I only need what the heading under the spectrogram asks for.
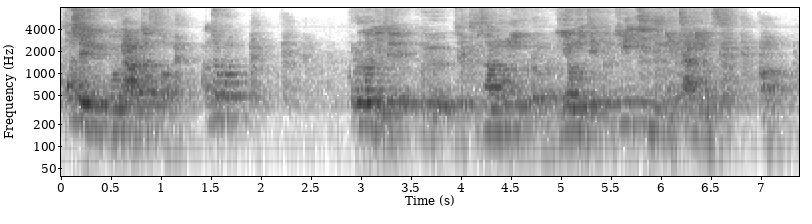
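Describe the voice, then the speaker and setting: A man's voice: a little high, quick pace. A man teaching a class, telling a long story and acting out the voices of the people in it. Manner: lively, acts out quoted voices in a storytelling lecture. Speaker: English teacher. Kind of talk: lecture with storytelling. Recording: roomy echo, from a distance.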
